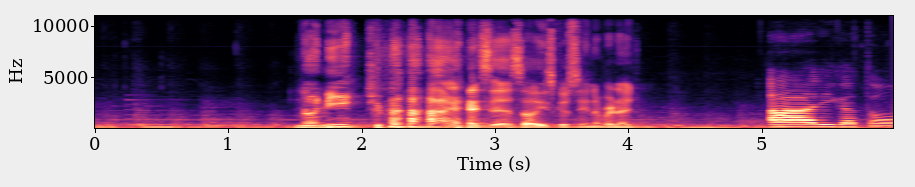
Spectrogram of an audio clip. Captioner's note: laughter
